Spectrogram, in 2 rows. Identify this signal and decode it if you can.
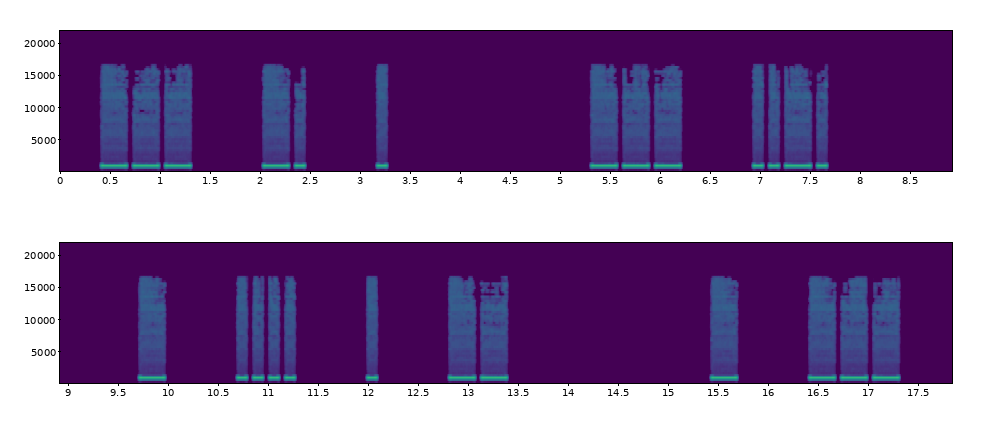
Morse code, heard as a keyed tone, about 15 wpm, spaced as for 8 wpm, 1000 Hz. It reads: ONE OF THEM TO
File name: qotdfiles / 8wpm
